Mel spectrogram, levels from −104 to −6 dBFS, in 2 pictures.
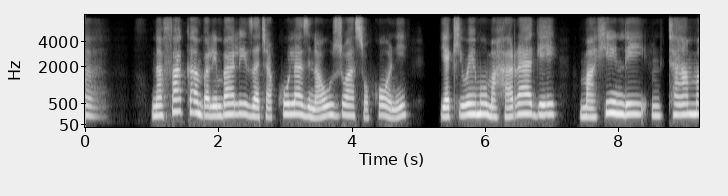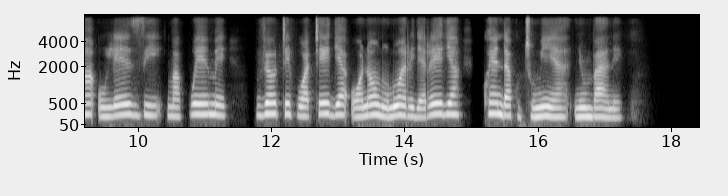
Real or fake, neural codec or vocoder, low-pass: fake; codec, 16 kHz, about 1 kbps, DyCAST, with the encoder's durations; 7.2 kHz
